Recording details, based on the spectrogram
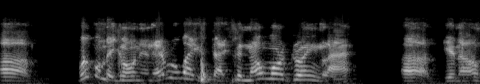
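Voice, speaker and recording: A man speaks in a raised, projected voice at a high pitch. His tone is bright and sharp, and his pace fairly quick. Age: 60s. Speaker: truck driver. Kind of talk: call-in comment. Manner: halting.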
